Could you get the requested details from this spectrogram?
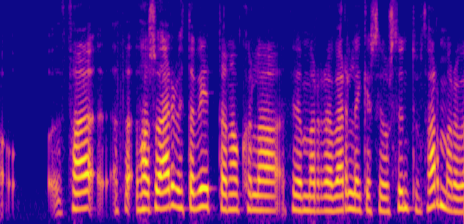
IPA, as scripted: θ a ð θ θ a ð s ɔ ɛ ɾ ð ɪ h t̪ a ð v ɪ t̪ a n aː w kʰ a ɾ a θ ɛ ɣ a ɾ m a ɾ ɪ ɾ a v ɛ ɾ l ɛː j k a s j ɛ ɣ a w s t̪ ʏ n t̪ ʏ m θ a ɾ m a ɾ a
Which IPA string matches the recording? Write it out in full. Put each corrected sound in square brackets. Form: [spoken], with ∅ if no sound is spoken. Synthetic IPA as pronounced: θ a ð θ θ a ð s ɔ ɛ ɾ [v] ɪ h t̪ a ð v [ɪː] t̪ a n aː w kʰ a [l] a θ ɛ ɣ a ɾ m a ɾ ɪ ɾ a v ɛ ɾ l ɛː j [c] a s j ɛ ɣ a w s t̪ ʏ n t̪ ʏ m θ a ɾ m a ɾ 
